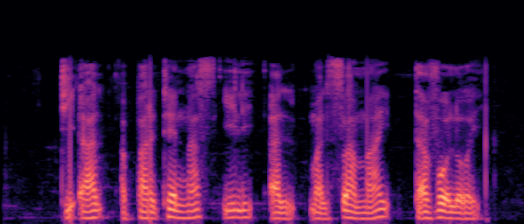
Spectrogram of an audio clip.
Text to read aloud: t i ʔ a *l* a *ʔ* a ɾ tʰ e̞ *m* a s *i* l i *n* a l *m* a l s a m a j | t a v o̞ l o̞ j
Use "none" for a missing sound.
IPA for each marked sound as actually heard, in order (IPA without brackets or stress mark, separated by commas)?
l, p, n, i, none, m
